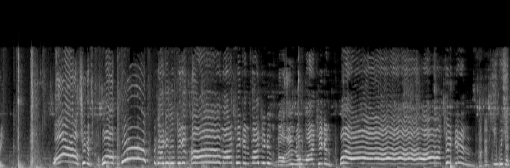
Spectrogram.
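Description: A high-pitched voice singing wordless, wavering 'ah' sounds that swoop up and down, ending in one long held note, over background music.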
